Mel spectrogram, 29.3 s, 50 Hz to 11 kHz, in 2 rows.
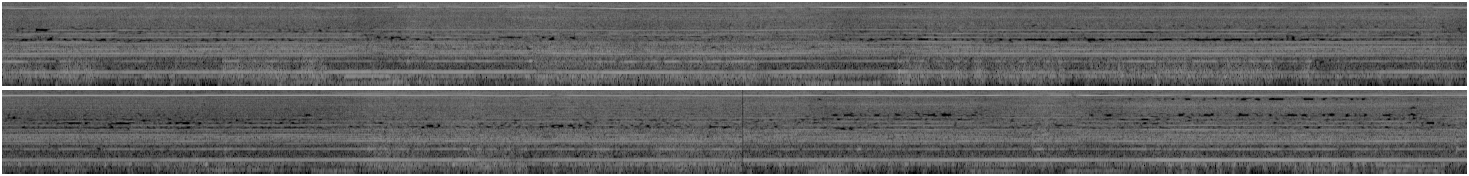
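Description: CNC router spindle running with a steady whine while its bit carves a clear 5 mm acrylic sheet, the noise of the cut running under the whine; it gets a little louder about halfway through.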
